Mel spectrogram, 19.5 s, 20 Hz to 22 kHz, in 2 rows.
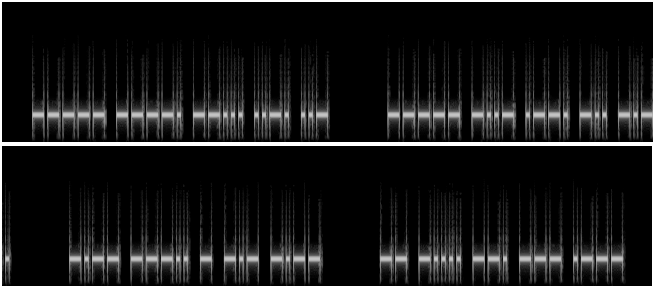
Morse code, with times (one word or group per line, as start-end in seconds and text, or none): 0.5-4.9 097FU
5.8-9.9 0XPDC
10.8-14.5 Y8TKY
15.4-19.1 M6GOJ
